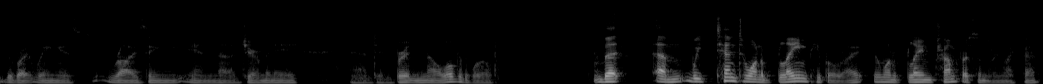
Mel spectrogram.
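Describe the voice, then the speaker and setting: A man's voice: lowish voice, a little mellow. A man talking in a casual livestream monologue, rambling and conversational, with frequent fillers and the odd laugh. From lives in Canada. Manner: rambling, conversational, with many fillers like "you know" and "right"; laughs now and then while talking. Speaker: livestream host.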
